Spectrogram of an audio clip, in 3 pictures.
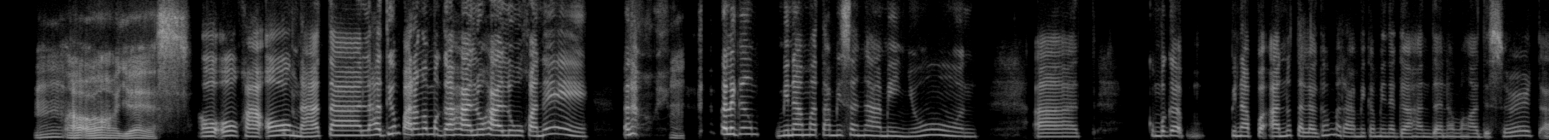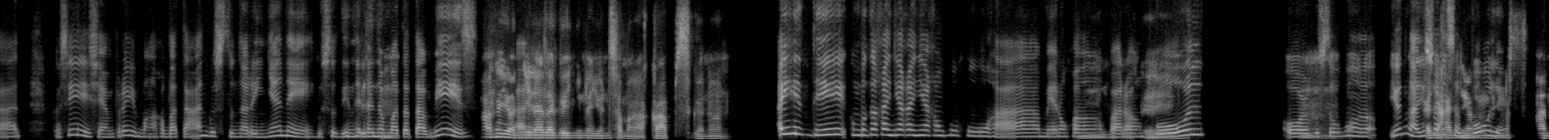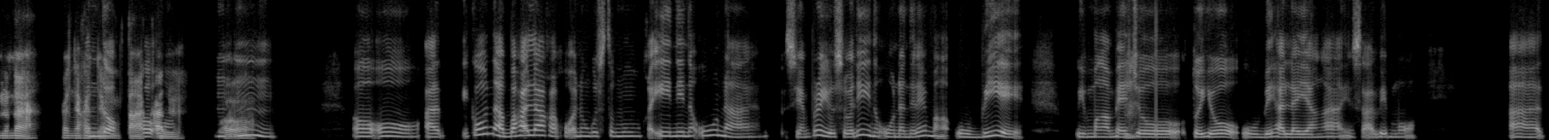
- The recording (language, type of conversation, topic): Filipino, podcast, Ano ang mga karaniwang inihahain at pinagsasaluhan tuwing pista sa inyo?
- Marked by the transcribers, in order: unintelligible speech; laughing while speaking: "Alam mo"; laughing while speaking: "Gusto din nila ng matatamis"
